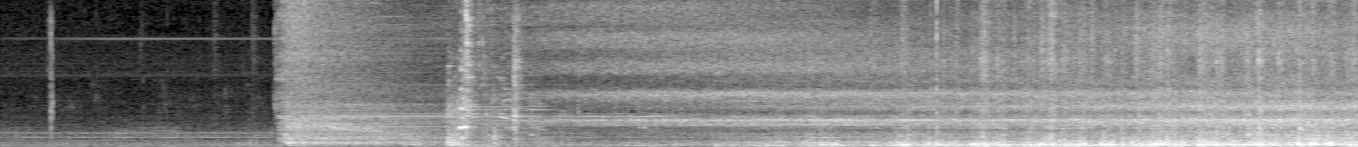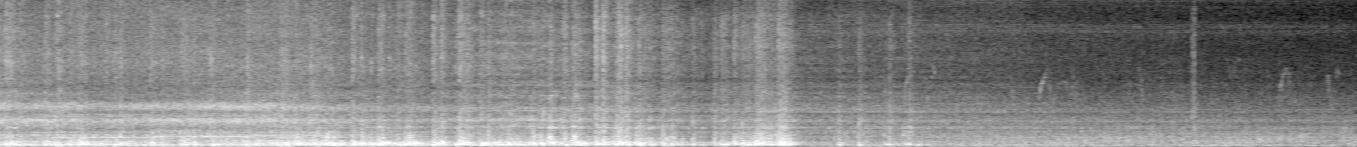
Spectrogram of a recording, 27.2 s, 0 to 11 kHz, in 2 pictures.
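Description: JR East 701 series electric local train pulling away from the station. The sound begins abruptly about three seconds in. Wheels clatter over the rail joints and the motor whine rises in pitch, growing louder as the cars pass. It drops off sharply as the last car goes by, about 21 seconds in, then runs on more quietly as the train moves away.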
